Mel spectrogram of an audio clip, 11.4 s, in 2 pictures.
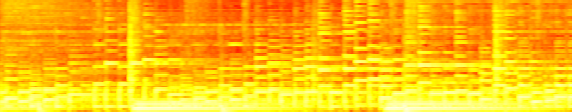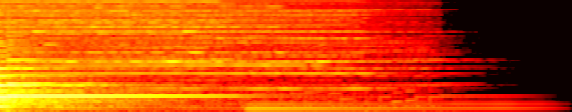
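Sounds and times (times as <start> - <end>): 
jazz music: 0.0 - 7.0.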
